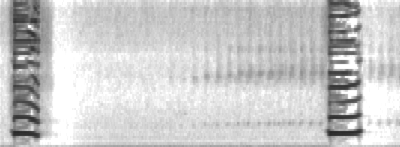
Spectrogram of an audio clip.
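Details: Deer giving two short, clear whistled calls about four seconds apart: the first bends slightly downward, the second rises a little at the end. A faint low rumble fills the gap between them.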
